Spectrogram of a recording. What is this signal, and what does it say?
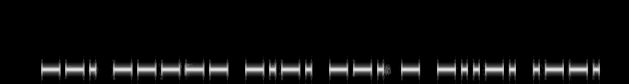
Morse code, heard as a keyed tone, about 20 wpm, 700 Hz. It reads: G0CGT/P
